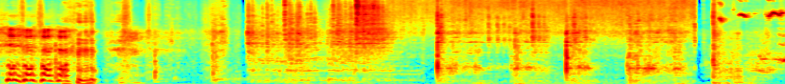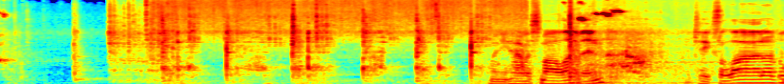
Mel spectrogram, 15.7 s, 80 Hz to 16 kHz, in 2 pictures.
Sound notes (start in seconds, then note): 0.0 both laughing; 4.0 oil sizzling; 7.2 oven creaking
